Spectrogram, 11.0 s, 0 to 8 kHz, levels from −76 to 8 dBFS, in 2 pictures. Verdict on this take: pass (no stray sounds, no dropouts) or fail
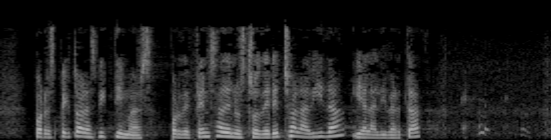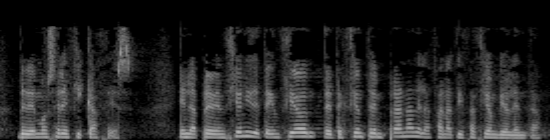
fail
